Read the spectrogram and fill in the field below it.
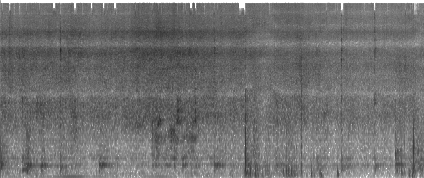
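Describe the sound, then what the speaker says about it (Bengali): Potato and pointed gourd pieces frying in a spice paste in a pan, a steady close sizzle with scraping stirs and light utensil taps throughout, no voices. "আমার ভেজে রাখা আলু আর পটলটা দিয়ে দেবো এর সঙ্গে এটার সঙ্গে আবার ভাজতে থাকবো"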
